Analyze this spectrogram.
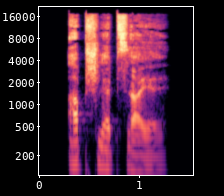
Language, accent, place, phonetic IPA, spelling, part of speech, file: German, Germany, Berlin, [ˈapʃlɛpˌzaɪ̯l], Abschleppseil, noun, De-Abschleppseil.ogg
- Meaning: tow rope, towline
